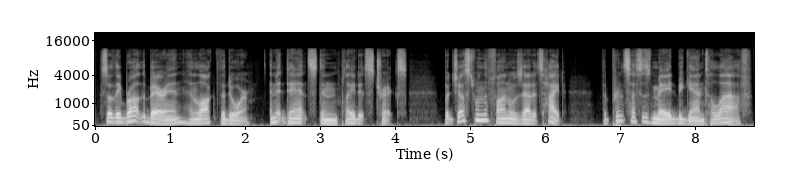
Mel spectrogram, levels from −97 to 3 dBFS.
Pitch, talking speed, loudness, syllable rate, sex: 130 Hz, 220 wpm, -19 LUFS, 4.8 syllables/s, male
